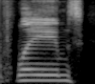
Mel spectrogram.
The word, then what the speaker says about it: PFlames: And everybody remember, the P is silent with this guy, but but he is, this guy is the real deal. So go see Justin Flames, and you know, just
